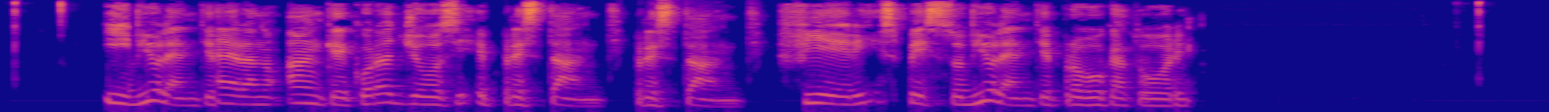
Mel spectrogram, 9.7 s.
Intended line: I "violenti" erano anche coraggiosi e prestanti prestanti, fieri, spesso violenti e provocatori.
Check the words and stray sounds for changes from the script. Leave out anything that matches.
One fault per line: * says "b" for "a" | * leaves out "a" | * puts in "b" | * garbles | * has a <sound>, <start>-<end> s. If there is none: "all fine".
all fine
